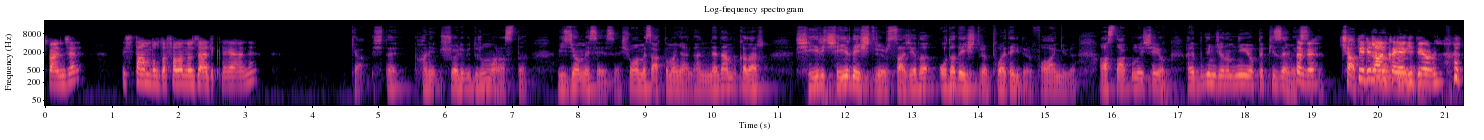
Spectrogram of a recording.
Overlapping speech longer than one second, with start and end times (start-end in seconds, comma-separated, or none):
18.8-20.8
